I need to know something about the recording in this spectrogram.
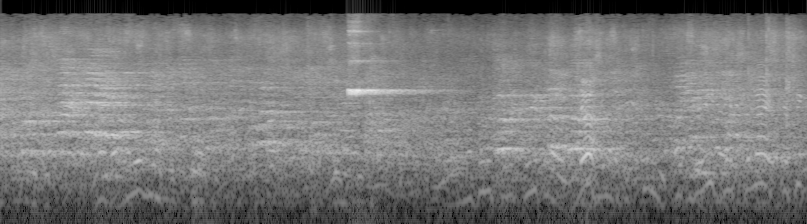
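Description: A man speaks loudly into a microphone, heard through loudspeakers in a large echoing hall.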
